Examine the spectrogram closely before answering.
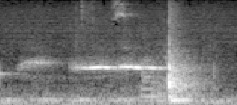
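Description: person whistling a tune

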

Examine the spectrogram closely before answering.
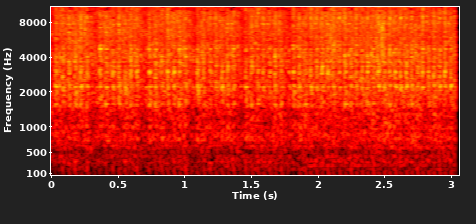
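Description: tractor engine idling

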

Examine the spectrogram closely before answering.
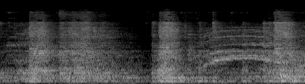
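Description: spooked horse neighing

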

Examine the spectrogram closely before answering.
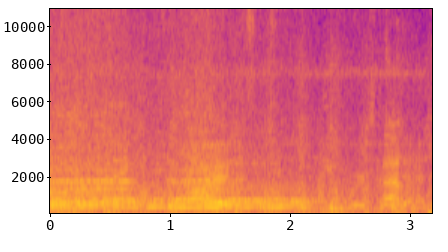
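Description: train sound effect

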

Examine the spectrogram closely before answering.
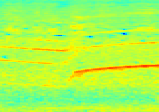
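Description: emergency vehicle siren passing

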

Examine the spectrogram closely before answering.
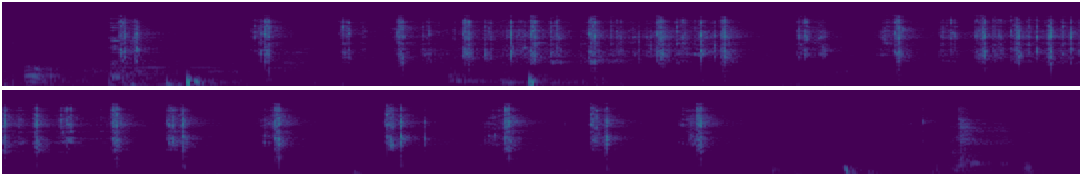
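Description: scissors cutting

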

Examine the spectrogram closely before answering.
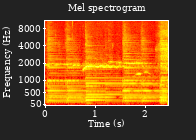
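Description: people whistling

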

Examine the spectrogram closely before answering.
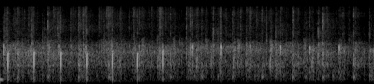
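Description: audience applause

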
